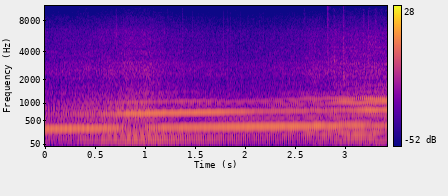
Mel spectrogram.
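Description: A Corvette C7 accelerates out of a left-hand corner on a racetrack, engine note climbing steadily and loud from inside the car, with no talk over it.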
